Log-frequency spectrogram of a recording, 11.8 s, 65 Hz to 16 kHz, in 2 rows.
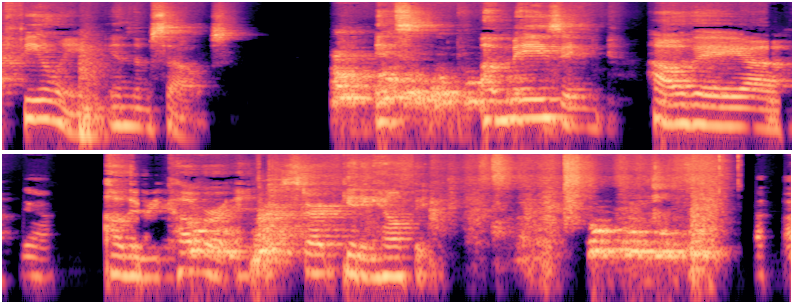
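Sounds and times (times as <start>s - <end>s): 
speech: 0.2s - 1.8s, 2.4s - 9.3s, 10.0s - 11.8s
female dog yelping: 2.5s - 3.7s, 10.3s - 11.3s
female dog barking: 2.5s - 3.8s, 7.3s - 8.3s, 10.3s - 11.4s.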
